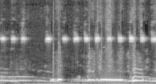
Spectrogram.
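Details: Red-eyed dove, local bird, recorded at night as a lure so other doves answer: a soft falling coo, then a louder burry sustained note with a short upward flick, faint insect pulses behind.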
